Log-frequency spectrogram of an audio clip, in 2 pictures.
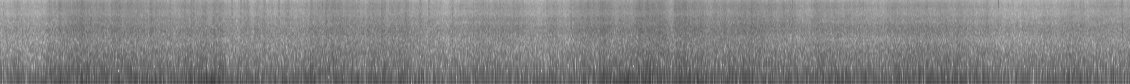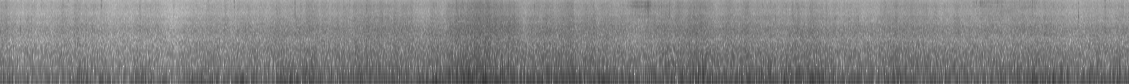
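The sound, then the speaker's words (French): Strong wind on a mountain summit buffets the microphone with a steady low roar. Gusts swell and ease over the whole stretch, with no voices present. “Là, je suis sur le sommet, dans cette ambiance particulièrement ventée.”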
